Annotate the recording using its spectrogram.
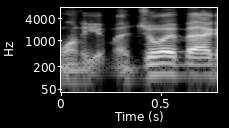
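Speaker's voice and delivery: ordinary delivery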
